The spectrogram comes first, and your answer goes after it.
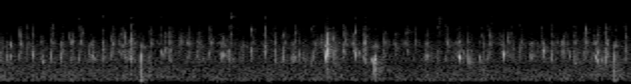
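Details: Rangi the cat eating a liquid treat, with close, wet lapping and smacking clicks coming in a rapid, irregular stream throughout, plus a few sharper drips and pops over a quiet background.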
